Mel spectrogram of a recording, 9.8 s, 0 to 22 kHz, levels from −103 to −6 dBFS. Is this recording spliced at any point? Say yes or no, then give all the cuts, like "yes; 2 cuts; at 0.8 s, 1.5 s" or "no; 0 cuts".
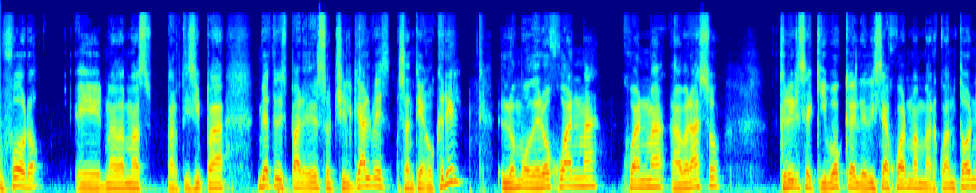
yes; 2 cuts; at 3.9 s, 4.9 s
